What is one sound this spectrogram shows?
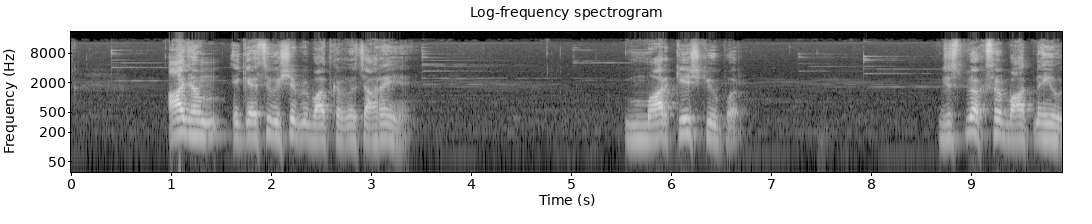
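An elderly man speaks calmly and clearly into a close microphone.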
